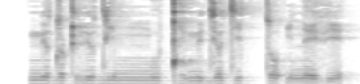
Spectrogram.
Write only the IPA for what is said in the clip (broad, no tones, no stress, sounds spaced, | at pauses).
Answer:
mʲ o d o ʈ rʲ u d i mː u ǃ e̤ mʲ o dʲ o tʲ e tː o ʔ i n e vʲ e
